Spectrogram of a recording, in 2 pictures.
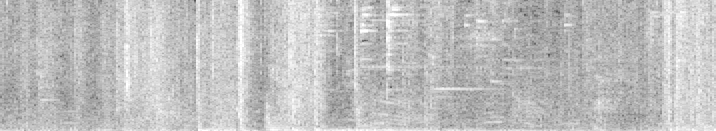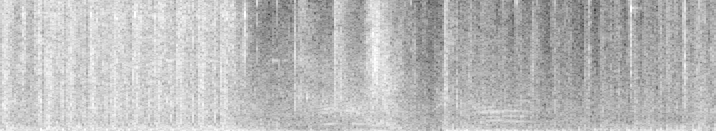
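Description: Gunfire cracks in rapid bursts.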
